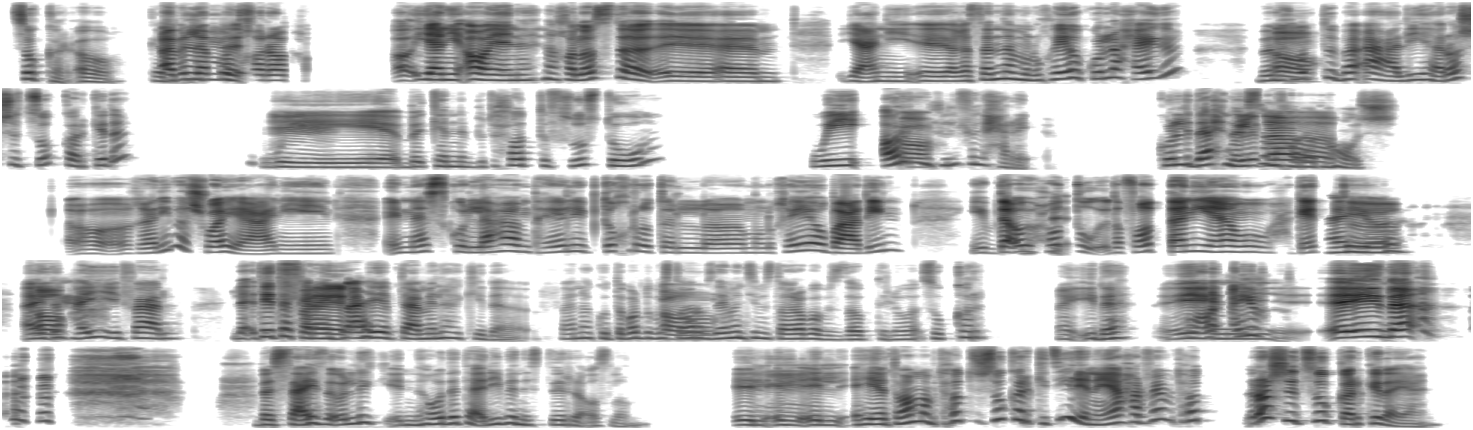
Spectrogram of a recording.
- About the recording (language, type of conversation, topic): Arabic, podcast, إيه أكتر طبق بتحبه في البيت وليه بتحبه؟
- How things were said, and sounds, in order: laughing while speaking: "ما أيوه"; laugh; tapping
